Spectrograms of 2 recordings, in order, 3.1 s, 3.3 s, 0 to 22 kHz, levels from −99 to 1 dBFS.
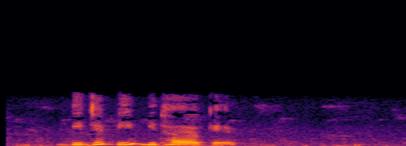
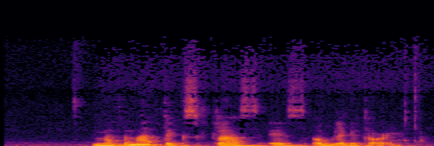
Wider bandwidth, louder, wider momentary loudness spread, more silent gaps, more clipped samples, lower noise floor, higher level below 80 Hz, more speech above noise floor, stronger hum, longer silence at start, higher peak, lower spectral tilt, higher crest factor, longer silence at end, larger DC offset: second, 8.2 kHz vs 10.5 kHz; about the same, -21 LUFS vs -23 LUFS; first, 13 LU vs 9 LU; neither; neither; second, -53 dBFS vs -59 dBFS; second, -58 dBFS vs -52 dBFS; second, 32 dB vs 37 dB; neither; second, 0.15 s vs 0.7 s; about the same, -6 dBFS vs -6 dBFS; second, -5.5 dB/octave vs -8.5 dB/octave; about the same, 18 dB vs 18 dB; first, 1.3 s vs 0.25 s; neither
